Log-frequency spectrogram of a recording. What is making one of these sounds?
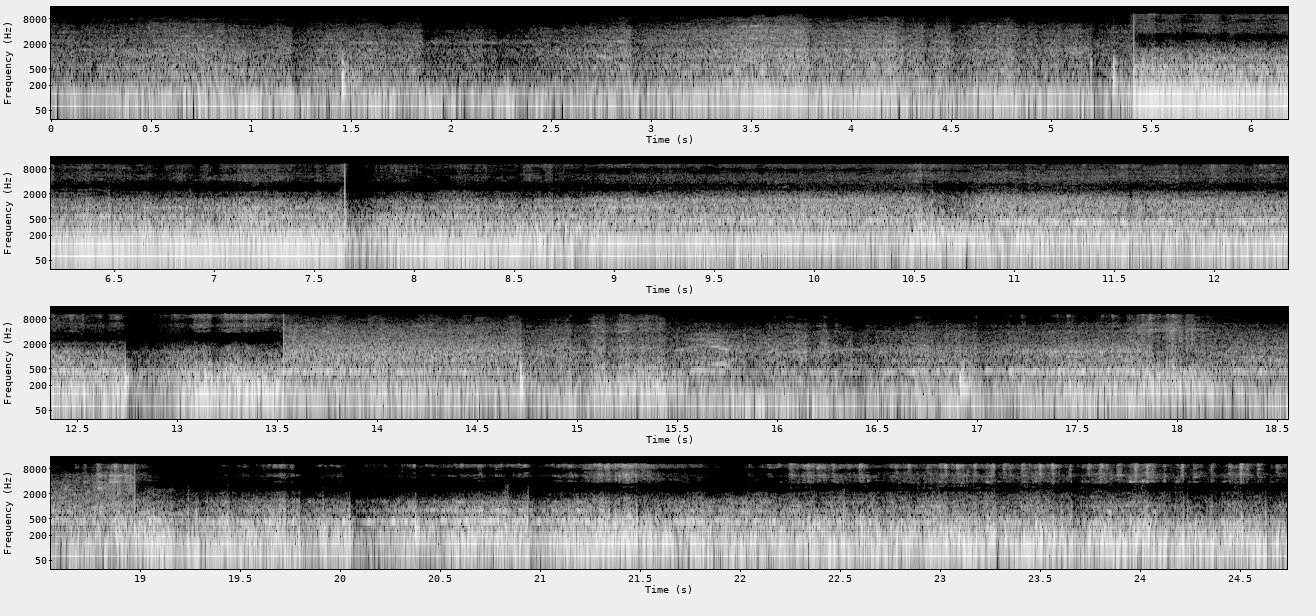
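A powerful car engine rumbles at idle close by.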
